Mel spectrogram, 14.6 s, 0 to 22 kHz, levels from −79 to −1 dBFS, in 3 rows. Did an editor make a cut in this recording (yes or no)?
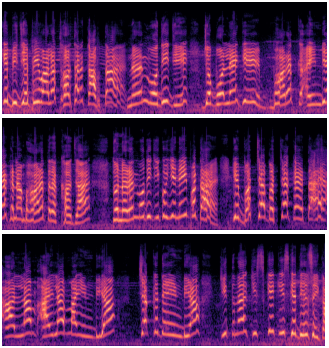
yes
